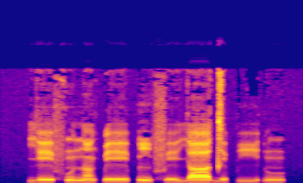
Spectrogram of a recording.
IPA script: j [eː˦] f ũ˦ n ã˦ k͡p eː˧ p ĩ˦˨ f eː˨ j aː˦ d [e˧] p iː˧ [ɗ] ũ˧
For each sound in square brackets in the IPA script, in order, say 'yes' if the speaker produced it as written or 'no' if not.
yes, yes, yes

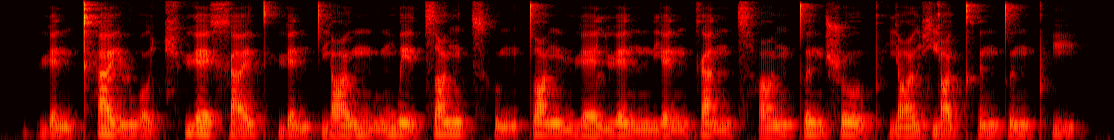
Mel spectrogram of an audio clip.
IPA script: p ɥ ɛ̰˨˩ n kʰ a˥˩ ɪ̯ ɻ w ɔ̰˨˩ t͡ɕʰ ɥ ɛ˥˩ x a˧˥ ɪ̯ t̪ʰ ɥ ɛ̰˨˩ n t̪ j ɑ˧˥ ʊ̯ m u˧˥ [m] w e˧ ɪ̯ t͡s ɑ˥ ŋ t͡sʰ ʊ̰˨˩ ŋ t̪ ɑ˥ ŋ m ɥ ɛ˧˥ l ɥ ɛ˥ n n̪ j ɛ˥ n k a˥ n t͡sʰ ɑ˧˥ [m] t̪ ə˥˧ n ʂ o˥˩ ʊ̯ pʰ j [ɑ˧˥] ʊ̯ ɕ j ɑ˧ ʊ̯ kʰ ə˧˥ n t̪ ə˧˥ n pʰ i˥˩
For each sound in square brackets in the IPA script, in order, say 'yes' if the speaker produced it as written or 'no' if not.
yes, no, yes

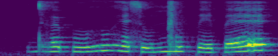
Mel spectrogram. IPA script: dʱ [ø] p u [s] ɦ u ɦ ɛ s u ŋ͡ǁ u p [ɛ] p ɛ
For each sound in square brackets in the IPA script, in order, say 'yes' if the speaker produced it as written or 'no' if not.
no, no, no

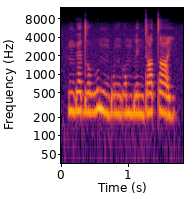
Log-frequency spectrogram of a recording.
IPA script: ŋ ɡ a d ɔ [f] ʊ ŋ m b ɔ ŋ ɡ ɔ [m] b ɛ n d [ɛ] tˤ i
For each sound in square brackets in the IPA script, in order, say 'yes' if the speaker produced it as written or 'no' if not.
no, yes, yes

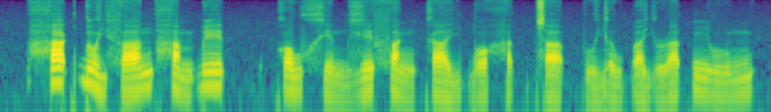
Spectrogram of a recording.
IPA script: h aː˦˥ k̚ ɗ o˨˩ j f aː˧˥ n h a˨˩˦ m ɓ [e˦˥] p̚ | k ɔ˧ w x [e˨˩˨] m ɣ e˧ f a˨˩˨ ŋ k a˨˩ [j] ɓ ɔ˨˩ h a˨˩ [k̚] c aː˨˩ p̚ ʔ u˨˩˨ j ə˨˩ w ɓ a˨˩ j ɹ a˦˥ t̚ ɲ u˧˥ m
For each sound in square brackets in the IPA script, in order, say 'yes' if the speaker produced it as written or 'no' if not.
yes, yes, yes, no

